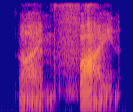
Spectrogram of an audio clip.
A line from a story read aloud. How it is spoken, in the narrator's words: he muttered to himself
